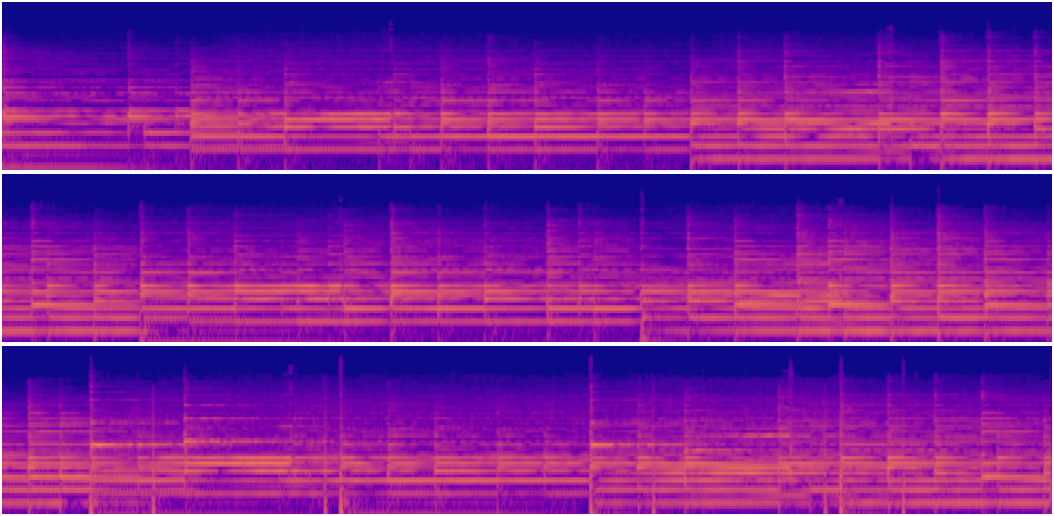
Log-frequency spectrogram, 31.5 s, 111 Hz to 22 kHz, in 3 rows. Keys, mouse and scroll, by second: 1.3 click, 1.3 typing, 2.4 click, 7.0 click, 8.2 click, 8.2 click, 13.9 click, 16.2 click, 17.1 right click, 18.3 click, 19.6 click, 21.6 click, 25.6 click, 27.1 click, 29.1 click, 30.0-31.5 drag.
